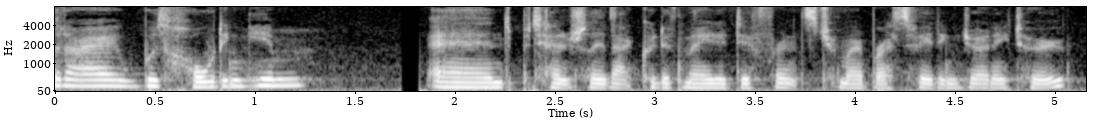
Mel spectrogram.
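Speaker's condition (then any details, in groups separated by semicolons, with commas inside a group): No condition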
